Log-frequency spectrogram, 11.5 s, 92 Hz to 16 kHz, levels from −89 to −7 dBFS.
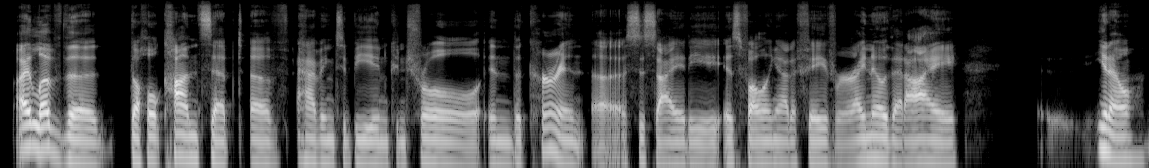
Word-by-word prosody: I 170 Hz, -, +9 dB
love 165 Hz, -6 st, +6 dB
the 110 Hz, -4 st, +3 dB, 0.3 s
the -, -, +5 dB
whole 120 Hz, -1 st, +1 dB
concept 120 Hz, -5 st, +2 dB
of 105 Hz, -1 st, -3 dB
having 110 Hz, -2 st, -3 dB
to 110 Hz, -, -9 dB
be 105 Hz, 0 st, -4 dB
in 100 Hz, -1 st, -6 dB
control 105 Hz, -1 st, -2 dB
in 105 Hz, -2 st, -6 dB
the 110 Hz, -, -4 dB
current, 110 Hz, -, -1 dB
uh, -, -, -5 dB
society 100 Hz, -2 st, -3 dB
is 105 Hz, -1 st, -4 dB
falling 105 Hz, +1 st, 0 dB
out 105 Hz, -1 st, -4 dB
of 100 Hz, -, -11 dB
favor. 105 Hz, -1 st, -4 dB
I 110 Hz, +1 st, 0 dB
know 120 Hz, 0 st, +1 dB
that 105 Hz, -2 st, -3 dB
I 105 Hz, -1 st, +2 dB, 1.1 s
uh, -, -, -25 dB, 0.3 s
you 165 Hz, -1 st, +5 dB
know, 120 Hz, -2 st, +3 dB
105 Hz, 150 wpm, -25 LUFS, 100-115 Hz, 1.1 s, I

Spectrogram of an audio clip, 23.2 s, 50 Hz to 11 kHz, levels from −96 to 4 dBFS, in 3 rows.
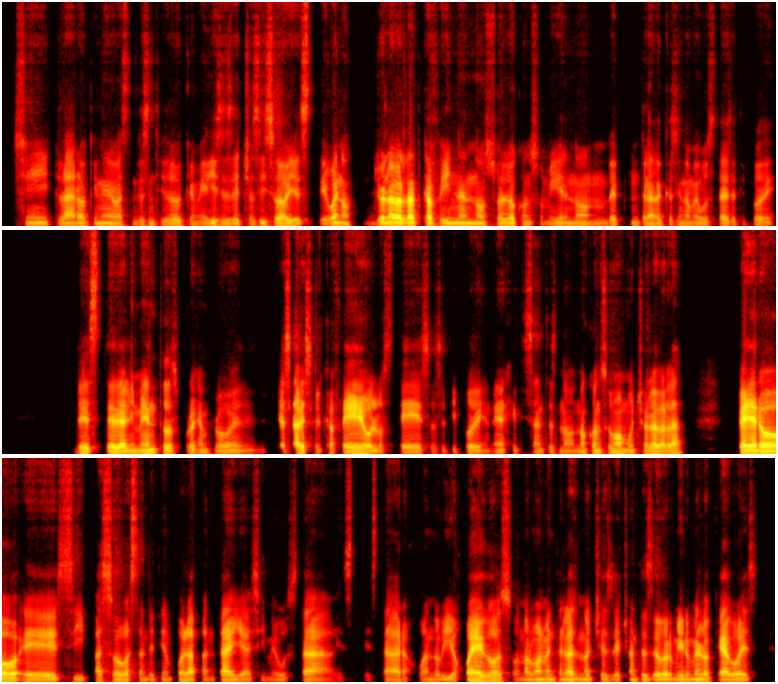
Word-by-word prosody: Sí, 115 Hz, 0 st, -7 dB
claro, 110 Hz, 0 st, -2 dB
tiene 110 Hz, +2 st, -6 dB
bastante 105 Hz, 0 st, -9 dB
sentido 105 Hz, 0 st, -10 dB
lo 105 Hz, -, -7 dB
que 100 Hz, -, -13 dB
me 95 Hz, 0 st, -10 dB
dices. 105 Hz, 0 st, -6 dB
De 100 Hz, -, -3 dB
hecho, 110 Hz, -, -13 dB
sí 105 Hz, +1 st, -8 dB
soy, 105 Hz, 0 st, -1 dB
este, 95 Hz, 0 st, -8 dB
bueno, 115 Hz, -2 st, 0 dB
yo 115 Hz, -, +1 dB
la 125 Hz, +1 st, +8 dB
verdad, 120 Hz, 0 st, +9 dB
cafeína 110 Hz, +1 st, +1 dB
no 110 Hz, 0 st, -2 dB
suelo 110 Hz, 0 st, -2 dB
consumir, 95 Hz, +4 st, -10 dB
no 100 Hz, -1 st, -6 dB, 0.2 s
de 100 Hz, -1 st, -6 dB
entrada 100 Hz, +1 st, -5 dB
casi 100 Hz, +1 st, -15 dB
no 100 Hz, -, -8 dB
me 95 Hz, -, -9 dB
gusta 100 Hz, 0 st, -8 dB
ese 100 Hz, -1 st, -6 dB
tipo 100 Hz, +1 st, -13 dB
de 90 Hz, -1 st, -10 dB, 0.7 s
de 100 Hz, -, -1 dB
este, 100 Hz, +1 st, 0 dB
de 95 Hz, -, +7 dB
alimentos, 110 Hz, +8 st, +1 dB
por -, -, -6 dB
ejemplo, 100 Hz, -1 st, -7 dB
eh, 90 Hz, 0 st, -12 dB, 0.2 s
ya -, -, -3 dB
sabes, -, -, +2 dB
el -, -, -13 dB
café 105 Hz, +1 st, +5 dB
o 95 Hz, -, +3 dB
los 90 Hz, -2 st, -6 dB
tés 95 Hz, 0 st, -4 dB
o -, -, -19 dB
ese -, -, -21 dB
tipo -, -, -9 dB
de -, -, -3 dB
energizantes 95 Hz, +1 st, -10 dB
no 95 Hz, -1 st, -10 dB
no 100 Hz, +1 st, -6 dB
consumo 105 Hz, 0 st, -2 dB
mucho, 100 Hz, +3 st, -6 dB
la 100 Hz, -, +4 dB
verdad, 100 Hz, 0 st, +1 dB, 0.5 s
pero, 115 Hz, -1 st, +10 dB
eh, 95 Hz, -1 st, -1 dB
sí 95 Hz, +1 st, -12 dB
paso 100 Hz, +1 st, -6 dB
bastante 100 Hz, 0 st, -8 dB
tiempo 100 Hz, 0 st, -12 dB
en 100 Hz, -, -1 dB
la 95 Hz, -, 0 dB
pantalla, 95 Hz, +2 st, -1 dB
sí 100 Hz, -, -19 dB
me 95 Hz, 0 st, -18 dB
gusta 95 Hz, -1 st, -4 dB
es -, -, -20 dB
estar 95 Hz, 0 st, -5 dB
jugando 95 Hz, 0 st, -10 dB
videojuegos 100 Hz, +2 st, +2 dB
o -, -, -14 dB
normalmente 100 Hz, +2 st, -3 dB
en -, -, -3 dB
las 95 Hz, -2 st, +3 dB
noches, 100 Hz, +2 st, -7 dB
de 95 Hz, -, -6 dB
hecho, 95 Hz, -, -14 dB
antes 105 Hz, -1 st, -7 dB
de 95 Hz, -, -1 dB
dormirme, 100 Hz, +4 st, 0 dB
lo 115 Hz, -, 0 dB
que 95 Hz, -, +2 dB
hago 95 Hz, 0 st, +4 dB
es 90 Hz, -1 st, -6 dB
100 Hz, 225 wpm, -26 LUFS, 95-105 Hz, 0.7 s, pero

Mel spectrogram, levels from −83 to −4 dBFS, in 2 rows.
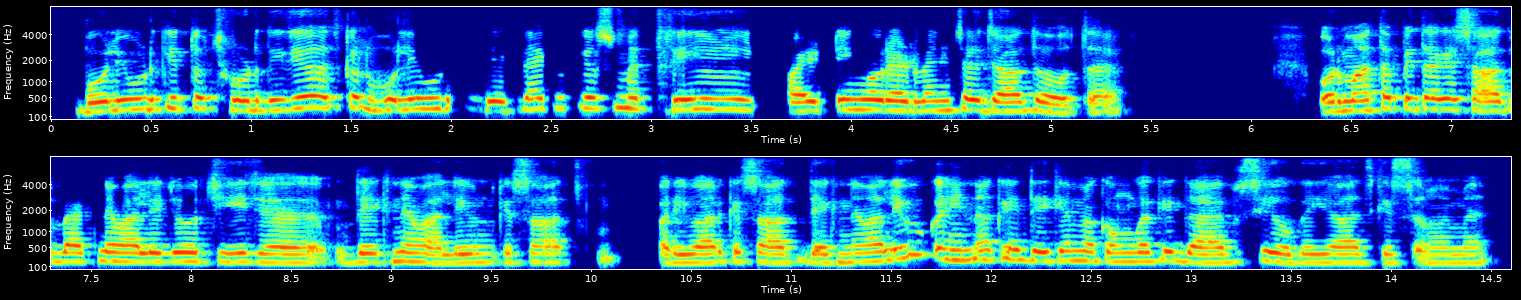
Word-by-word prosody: बॉलीवुड 220 Hz, +5 st, +2 dB
की 255 Hz, -, -1 dB
तो 255 Hz, 0 st, -1 dB
छोड़ 215 Hz, -3 st, +1 dB
दीजिए 225 Hz, +5 st, +1 dB
आजकल 260 Hz, 0 st, 0 dB
हॉलीवुड 230 Hz, +2 st, +1 dB
की 240 Hz, -, -31 dB
देख 200 Hz, -, 0 dB
रहे 240 Hz, -, -1 dB
हैं 245 Hz, -, -1 dB
क्योंकि 255 Hz, 0 st, -5 dB
उसमें 255 Hz, 0 st, 0 dB
थ्रिल, 235 Hz, 0 st, +1 dB, 0.2 s
फाइटिंग 215 Hz, +4 st, +2 dB
और 220 Hz, -1 st, +5 dB
एडवेंचर 210 Hz, +2 st, +2 dB
ज़्यादा 200 Hz, -1 st, +2 dB
होता 160 Hz, -2 st, 0 dB
है। -, -, -6 dB, 1.0 s
और 200 Hz, -, +4 dB
माता-पिता -, -, +2 dB
के 475 Hz, -, +3 dB
साथ 205 Hz, -, +1 dB
बैठने 190 Hz, +1 st, +1 dB
वाली 190 Hz, 0 st, +3 dB
जो 195 Hz, 0 st, +3 dB
चीज़ 185 Hz, 0 st, -1 dB
है, 170 Hz, -1 st, +1 dB
देखने 185 Hz, +2 st, 0 dB
वाली 170 Hz, -1 st, 0 dB
उनके 180 Hz, +1 st, -6 dB
साथ, 180 Hz, 0 st, -5 dB, 0.4 s
परिवार 175 Hz, +2 st, +1 dB
के -, -, -2 dB
साथ 175 Hz, -3 st, -1 dB
देखने 175 Hz, +2 st, -2 dB
वाली 205 Hz, +6 st, +1 dB
वो 335 Hz, +2 st, -2 dB
कहीं 225 Hz, -2 st, +1 dB
न 220 Hz, -, 0 dB
कहीं 230 Hz, 0 st, 0 dB
देखें 210 Hz, 0 st, +1 dB
मैं 205 Hz, -2 st, 0 dB
कहूँगा 190 Hz, 0 st, 0 dB
कि -, -, +4 dB
गायब-सी 170 Hz, +4 st, -1 dB
हो 175 Hz, -3 st, +2 dB
गयी 175 Hz, 0 st, -2 dB
है 175 Hz, -, -1 dB
आज 170 Hz, 0 st, -4 dB
के 175 Hz, -, -6 dB
समय 165 Hz, -1 st, -5 dB
में। 165 Hz, +1 st, -6 dB
200 Hz, 220 wpm, -24 LUFS, 180-230 Hz, 1.0 s, और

